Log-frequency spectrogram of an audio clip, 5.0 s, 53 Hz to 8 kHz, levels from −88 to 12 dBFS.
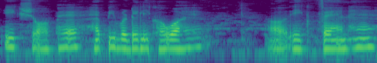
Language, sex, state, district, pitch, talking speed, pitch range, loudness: Hindi, female, Odisha, Nuapada, 170 Hz, 145 wpm, 170-190 Hz, -19 LUFS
